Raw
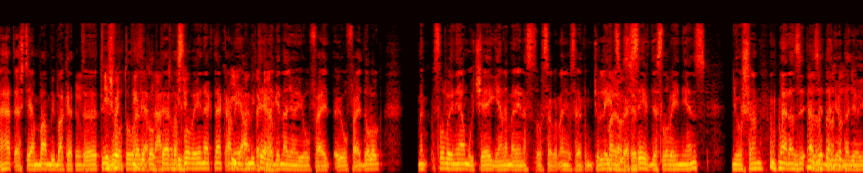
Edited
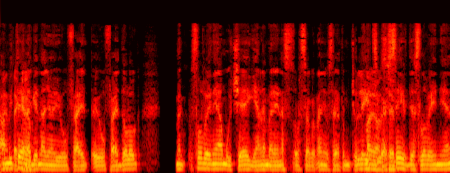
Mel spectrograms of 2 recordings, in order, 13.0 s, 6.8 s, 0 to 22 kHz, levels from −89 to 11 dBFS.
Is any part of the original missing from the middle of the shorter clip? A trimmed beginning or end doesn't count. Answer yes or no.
no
